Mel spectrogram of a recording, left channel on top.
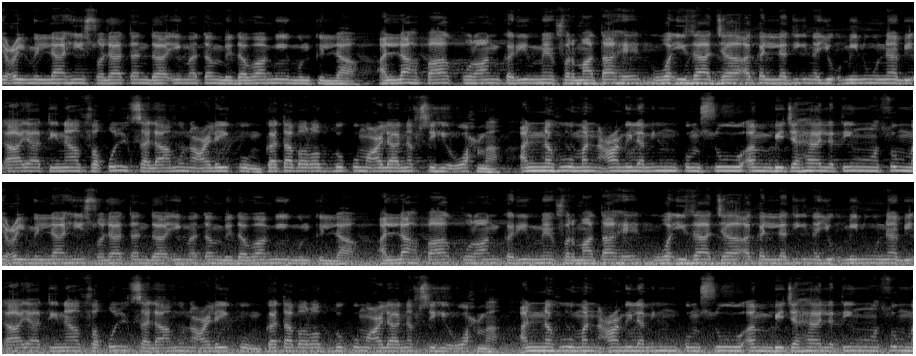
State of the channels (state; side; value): noise; right; rumble, 7 dB below the sound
